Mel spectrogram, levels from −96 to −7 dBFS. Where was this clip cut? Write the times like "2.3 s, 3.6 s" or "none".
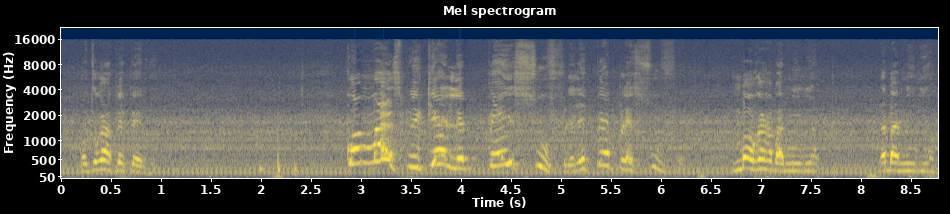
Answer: none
